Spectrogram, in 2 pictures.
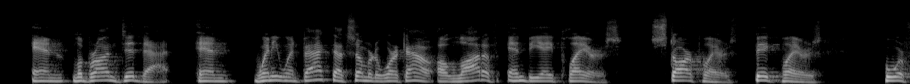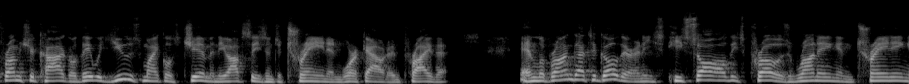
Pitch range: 145-180 Hz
